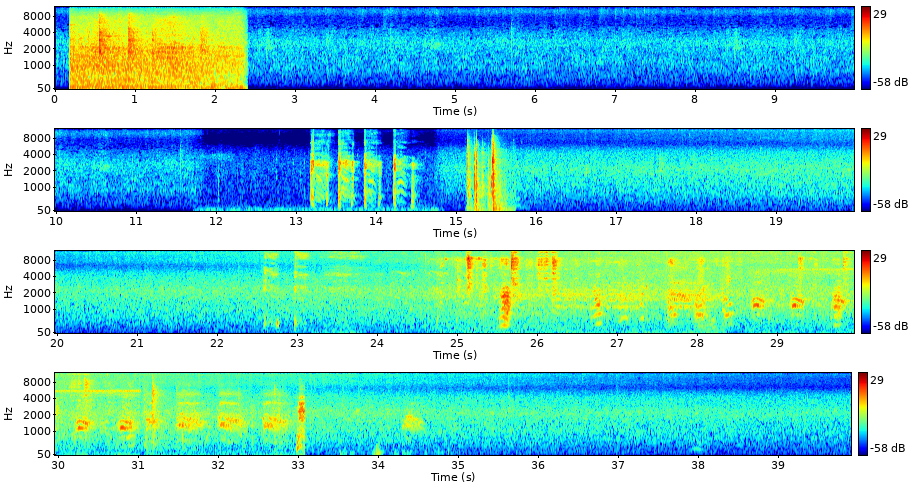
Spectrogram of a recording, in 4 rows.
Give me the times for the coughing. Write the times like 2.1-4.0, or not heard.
13.2-14.5, 22.6-23.9.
